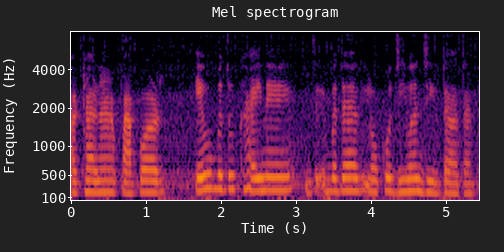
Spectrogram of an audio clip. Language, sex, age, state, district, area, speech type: Gujarati, female, 45-60, Gujarat, Valsad, rural, spontaneous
